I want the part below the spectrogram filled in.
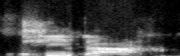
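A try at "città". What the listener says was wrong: Chitta. It's a double T. T is a double sound. Suppose like double L, chilla. Double N is a chinna. Suppose like if you are actually in if you are in South India in Chennai, Anna. Double N is Anna.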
